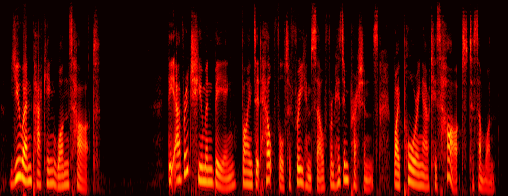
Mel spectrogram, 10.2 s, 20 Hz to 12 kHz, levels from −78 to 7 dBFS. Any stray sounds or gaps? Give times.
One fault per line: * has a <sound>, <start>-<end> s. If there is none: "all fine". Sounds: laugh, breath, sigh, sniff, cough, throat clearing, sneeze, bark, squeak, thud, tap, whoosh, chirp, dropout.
all fine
